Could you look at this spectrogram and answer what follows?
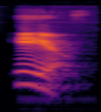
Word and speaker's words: heir: अब यहां पर क्या है, इसको पढ़ते क्या है, हेयर थोड़ी ना लिखा है, ये क्या पढ़ते हैं, एयर।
